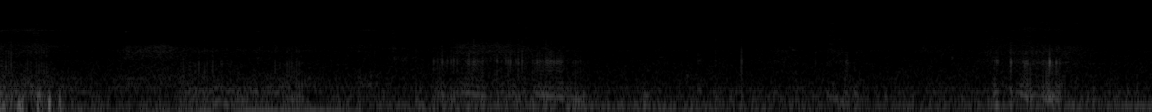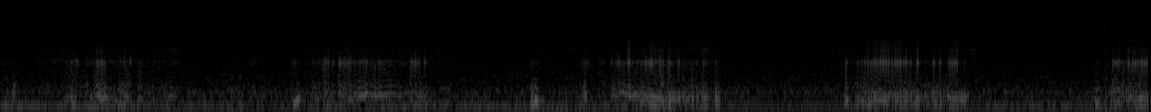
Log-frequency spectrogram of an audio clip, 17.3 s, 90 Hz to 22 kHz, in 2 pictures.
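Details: Four-month-old snoring: soft, rhythmic snuffling snores about 30 a minute, faint and close to a purr, with low room hum; light snoring during sleep.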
